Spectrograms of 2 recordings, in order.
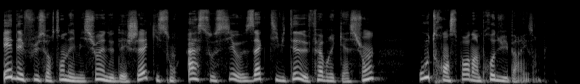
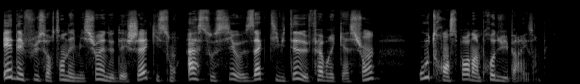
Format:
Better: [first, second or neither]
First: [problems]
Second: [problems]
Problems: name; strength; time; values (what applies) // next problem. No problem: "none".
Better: first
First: none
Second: thin; very; fading below 750 Hz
